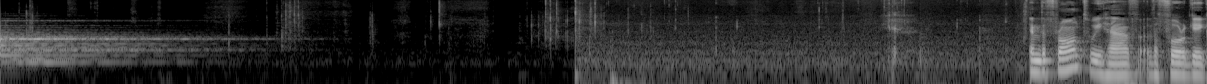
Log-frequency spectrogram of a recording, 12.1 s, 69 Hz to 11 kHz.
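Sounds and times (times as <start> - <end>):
foil bag crinkling: 5.2 - 6.6.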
